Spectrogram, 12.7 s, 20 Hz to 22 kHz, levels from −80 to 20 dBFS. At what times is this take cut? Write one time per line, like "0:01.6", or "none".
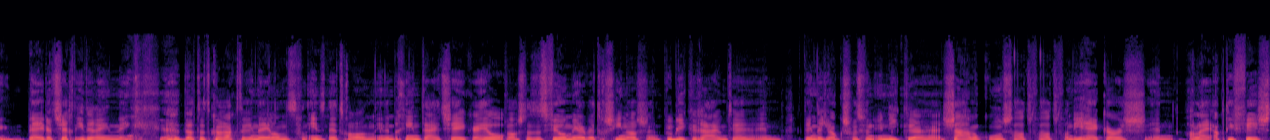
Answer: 0:03.0
0:05.0
0:06.5
0:07.9
0:10.4

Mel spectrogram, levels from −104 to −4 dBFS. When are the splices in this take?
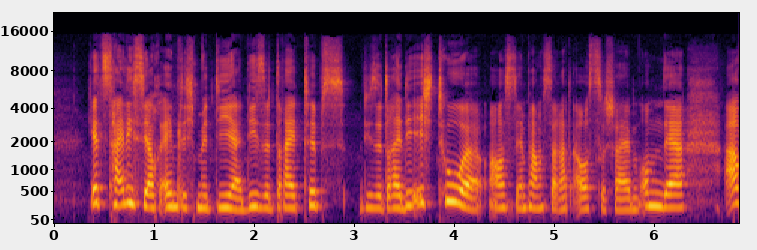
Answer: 0:03.0
0:03.5
0:04.4

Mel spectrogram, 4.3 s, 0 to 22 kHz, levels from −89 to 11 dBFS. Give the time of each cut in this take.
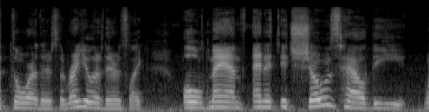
0:01.0
0:02.4
0:02.8

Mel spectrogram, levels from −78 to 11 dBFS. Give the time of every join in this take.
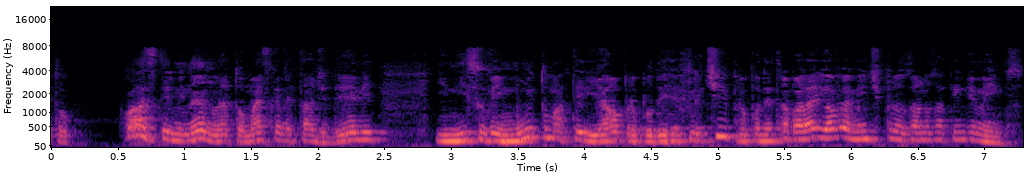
none

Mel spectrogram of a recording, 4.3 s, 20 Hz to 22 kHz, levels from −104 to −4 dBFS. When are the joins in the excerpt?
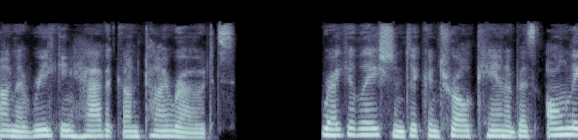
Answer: none

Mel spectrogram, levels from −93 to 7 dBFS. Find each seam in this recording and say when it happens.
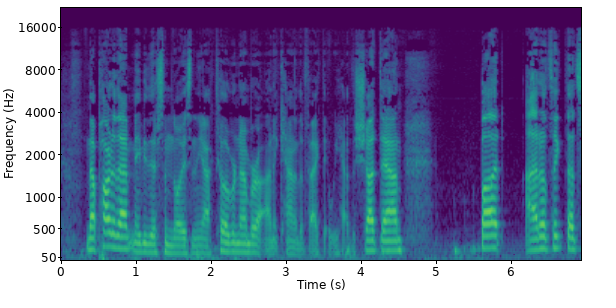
none

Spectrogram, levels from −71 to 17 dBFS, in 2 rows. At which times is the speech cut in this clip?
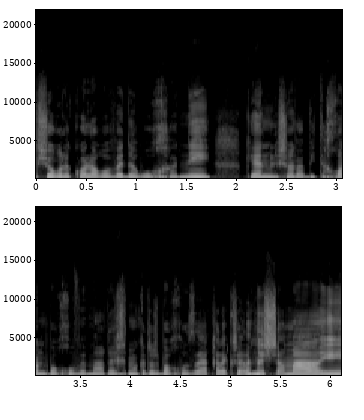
0:02.0
0:02.6
0:03.1
0:04.0

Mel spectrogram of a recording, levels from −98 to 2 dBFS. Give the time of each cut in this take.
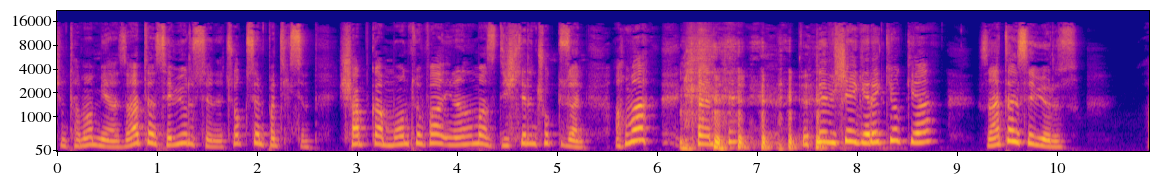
none

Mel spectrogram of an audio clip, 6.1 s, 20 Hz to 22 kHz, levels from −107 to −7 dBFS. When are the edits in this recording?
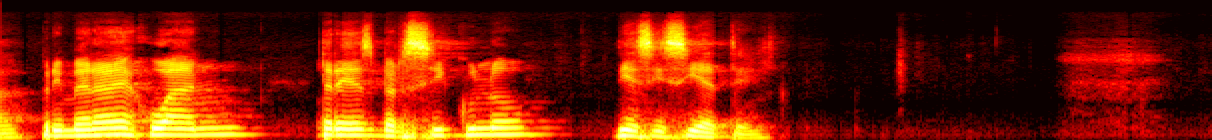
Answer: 0:01.6

